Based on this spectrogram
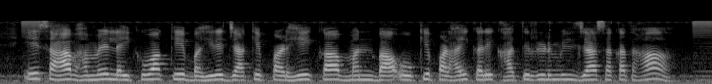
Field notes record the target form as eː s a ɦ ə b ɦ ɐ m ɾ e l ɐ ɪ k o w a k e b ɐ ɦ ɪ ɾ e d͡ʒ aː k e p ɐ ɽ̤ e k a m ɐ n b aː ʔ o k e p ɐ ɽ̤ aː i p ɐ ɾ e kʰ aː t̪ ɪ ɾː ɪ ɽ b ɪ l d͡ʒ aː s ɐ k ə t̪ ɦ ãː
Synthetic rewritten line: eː s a ɦ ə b ɦ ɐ m ɾ e l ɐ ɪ k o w a k e b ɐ ɦ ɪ ɾ e d͡ʒ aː k e p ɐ ɽ̤ e k a m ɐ n b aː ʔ o k e p ɐ ɽ̤ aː i k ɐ ɾ e kʰ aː t̪ ɪ ɾː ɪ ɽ m ɪ l d͡ʒ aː s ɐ k ə t̪ ɦ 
